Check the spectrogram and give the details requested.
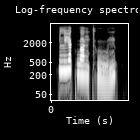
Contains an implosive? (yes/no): no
